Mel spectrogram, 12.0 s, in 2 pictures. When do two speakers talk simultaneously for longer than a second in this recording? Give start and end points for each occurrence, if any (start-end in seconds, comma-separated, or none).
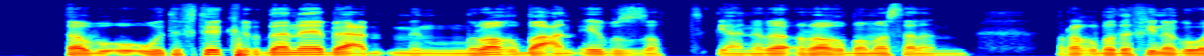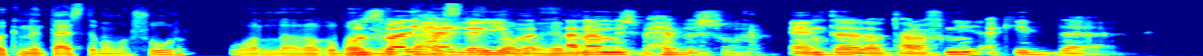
7.8-9.0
